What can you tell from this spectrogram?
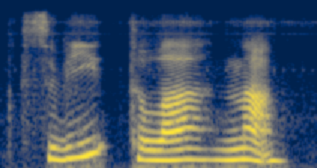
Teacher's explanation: Svetlana, the first syllable is a non-stressed position. That's why this E we pronounce as I.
